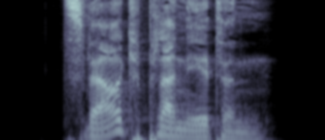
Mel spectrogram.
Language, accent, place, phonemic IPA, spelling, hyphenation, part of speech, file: German, Germany, Berlin, /ˈt͡svɛʁkplaˌneːtn̩/, Zwergplaneten, Zwerg‧pla‧ne‧ten, noun, De-Zwergplaneten.ogg
- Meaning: inflection of Zwergplanet: 1. genitive/dative/accusative singular 2. plural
